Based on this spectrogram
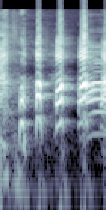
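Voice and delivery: big high cackle; loud laugh. Real, not acted. Laughing at own story.

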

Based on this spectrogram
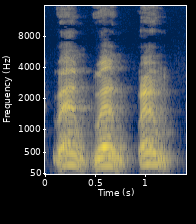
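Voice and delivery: high, repetitive elf croak; continued croaks. A narrator's reading. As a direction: croak the word over and over. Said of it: "Creature's continued croaks".

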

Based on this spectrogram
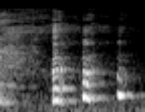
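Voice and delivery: a quick high-pitched giggle. Real, not acted. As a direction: laugh up high, short and bright. Laughing at friend's cameo.

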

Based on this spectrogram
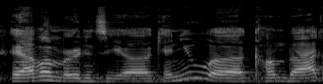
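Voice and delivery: low, stilted deadpan with hesitations; unconvincing, emotionless mock emergency; no emotion. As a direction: recite it like a hopeless actor. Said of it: "like, no emotion at all".

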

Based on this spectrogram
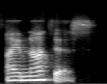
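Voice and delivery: softly noted to oneself; a hushed reminder to yourself; quiet inner noting. Shown as a demonstration. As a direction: say it inwardly, hushed. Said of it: "we just need to pause and notice".

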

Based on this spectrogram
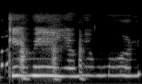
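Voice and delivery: high, sweet mom voice; mom's tender reply. Retold or imitated. Mom thanking her daughter for the roses, high. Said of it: "Y mami".

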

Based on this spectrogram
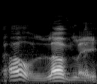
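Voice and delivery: breathy delighted posh reaction; British porno voice. Pretend. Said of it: "the most British porno ever".

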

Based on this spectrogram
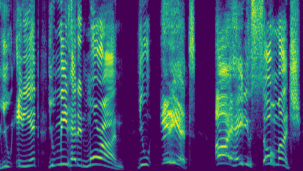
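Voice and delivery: high-pitched, hammed-up furious tirade; exasperated rant. Creditor tearing into Sean over his debt, exasperated high-pitched rant. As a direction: rail at him in comic outrage, drawing out the final insults. Mock rant at Sean's stupidity.

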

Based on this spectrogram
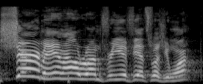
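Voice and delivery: loud, high call up to the boss; answering a shouted order from below; calling back. Retold or imitated. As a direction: shout back with mock eagerness.

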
